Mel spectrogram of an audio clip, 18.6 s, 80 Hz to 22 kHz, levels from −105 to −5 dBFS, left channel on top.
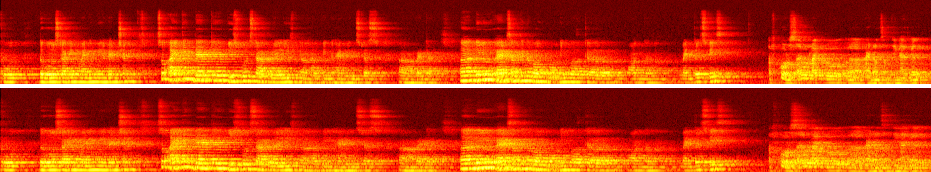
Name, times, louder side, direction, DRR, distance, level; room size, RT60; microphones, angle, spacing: voice 1, 0.8-13.2 13.6-14.4, left 1 dB, 35° left, -3 dB, 0.7 m, -28 dB
voice 2, 15.4-18.4, left 2 dB, 85° left, 0 dB, 0.7 m, -30 dB
6.4 x 3.6 x 4.6 m, 2.5 s
head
